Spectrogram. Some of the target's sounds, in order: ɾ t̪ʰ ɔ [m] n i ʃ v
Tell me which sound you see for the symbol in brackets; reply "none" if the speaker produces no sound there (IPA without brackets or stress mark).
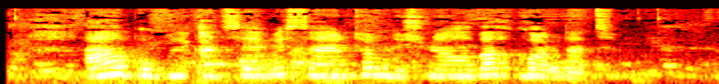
m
